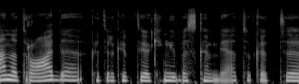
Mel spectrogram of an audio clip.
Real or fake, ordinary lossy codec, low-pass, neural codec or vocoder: fake; AAC, 96 kbps; 14.4 kHz; vocoder, 44.1 kHz, 128 mel bands every 512 samples, BigVGAN v2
